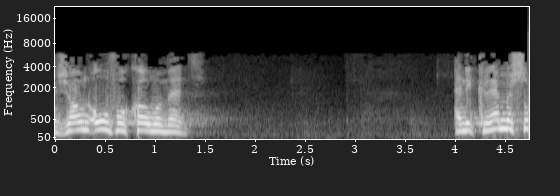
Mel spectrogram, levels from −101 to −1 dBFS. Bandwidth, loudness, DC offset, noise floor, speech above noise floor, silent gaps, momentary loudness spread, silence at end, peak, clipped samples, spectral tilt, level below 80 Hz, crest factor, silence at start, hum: 6.2 kHz; -17 LUFS; under 0.1%; -62 dBFS; 46 dB; none; 7 LU; 0 s; -6 dBFS; under 0.1%; -7 dB/octave; -60 dBFS; 14 dB; 0 s; none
